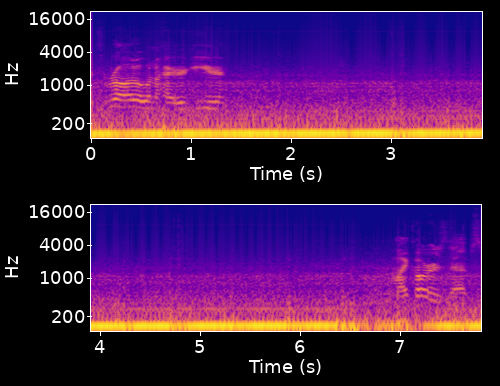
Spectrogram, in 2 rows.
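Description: Nissan 370Z fitted with a DC Sports single-exit exhaust and Y-pipe, pulling under throttle in a higher gear at around 70 mph: a loud, steady low droning inside the cabin, with someone talking over it at the start and end.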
